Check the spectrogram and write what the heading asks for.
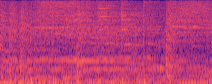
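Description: Live hardcore punk band playing: distorted electric guitar driven by a full drum kit.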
